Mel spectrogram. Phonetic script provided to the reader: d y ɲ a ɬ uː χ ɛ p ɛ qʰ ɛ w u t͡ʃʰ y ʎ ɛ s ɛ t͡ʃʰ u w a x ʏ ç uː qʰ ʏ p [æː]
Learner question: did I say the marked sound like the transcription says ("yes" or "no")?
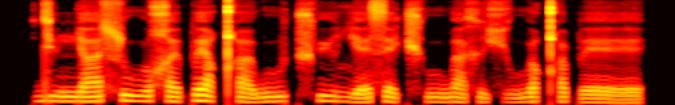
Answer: no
